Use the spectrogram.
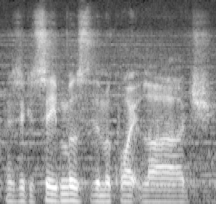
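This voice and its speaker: A man giving an informal, unscripted show-and-tell as a collector of old machines, in a halting, rambling way with frequent self-corrections. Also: lowish voice, little pitch movement, music in the background, poor audio. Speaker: collector showing vintage tape recorders.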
